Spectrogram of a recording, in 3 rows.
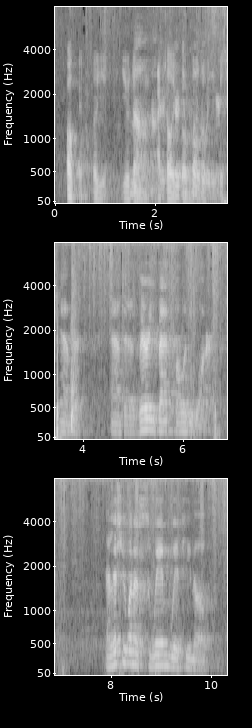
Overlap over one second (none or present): present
